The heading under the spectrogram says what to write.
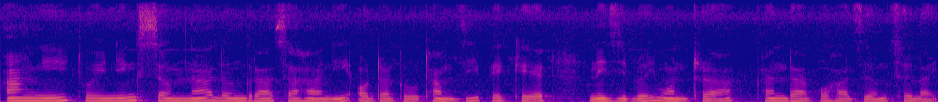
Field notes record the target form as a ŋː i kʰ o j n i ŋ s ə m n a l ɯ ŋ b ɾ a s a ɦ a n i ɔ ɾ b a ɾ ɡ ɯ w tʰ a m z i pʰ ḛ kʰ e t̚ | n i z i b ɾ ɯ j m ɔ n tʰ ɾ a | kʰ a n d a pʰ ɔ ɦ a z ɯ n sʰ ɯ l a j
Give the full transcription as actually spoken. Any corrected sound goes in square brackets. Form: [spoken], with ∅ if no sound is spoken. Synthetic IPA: a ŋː i [tʰ] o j n i ŋ s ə m n a l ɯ ŋ [ɡ] ɾ a s a ɦ a n i ɔ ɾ [d] a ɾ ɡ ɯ w tʰ a m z i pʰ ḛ kʰ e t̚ | n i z i b ɾ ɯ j m ɔ n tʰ ɾ a | kʰ a n d a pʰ ɔ ɦ a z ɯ [ŋ] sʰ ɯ l a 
